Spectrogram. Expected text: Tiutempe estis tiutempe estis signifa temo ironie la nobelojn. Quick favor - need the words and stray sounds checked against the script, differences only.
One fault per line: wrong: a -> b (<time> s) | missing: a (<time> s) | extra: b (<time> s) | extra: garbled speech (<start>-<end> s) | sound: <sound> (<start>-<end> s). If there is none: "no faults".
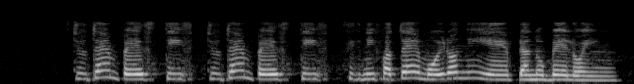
no faults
